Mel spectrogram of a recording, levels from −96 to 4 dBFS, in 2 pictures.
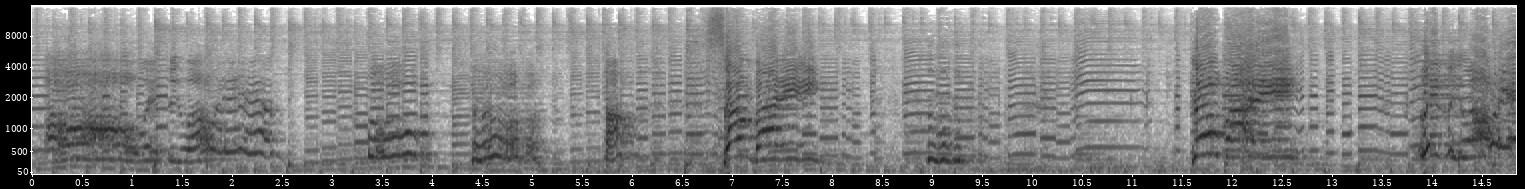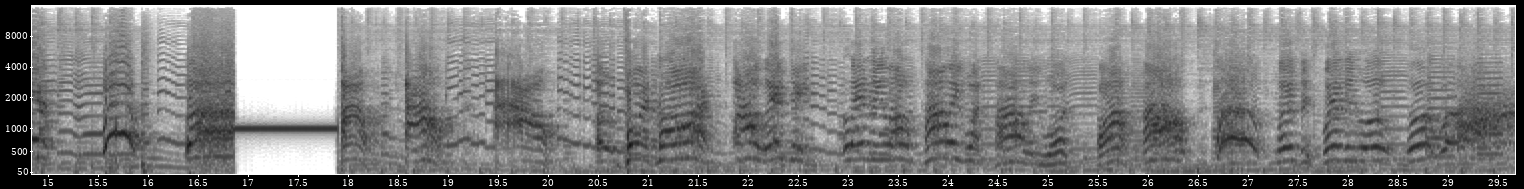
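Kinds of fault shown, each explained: Nothing here stands out as a fault; the sound just runs along steadily without any glitches, dropouts or odd artefacts catching the ear.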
